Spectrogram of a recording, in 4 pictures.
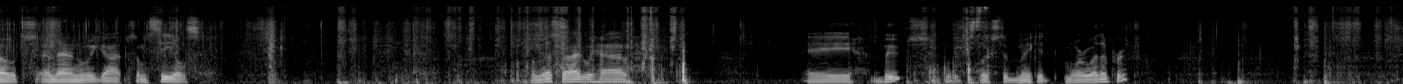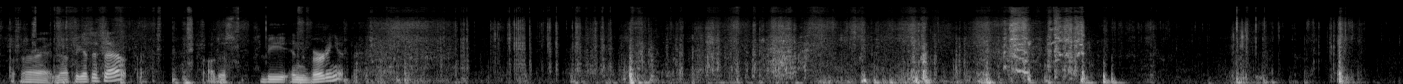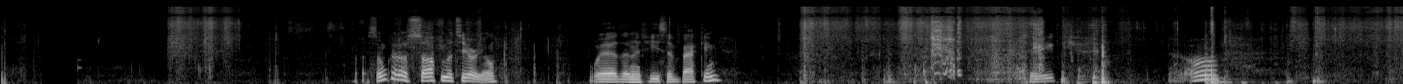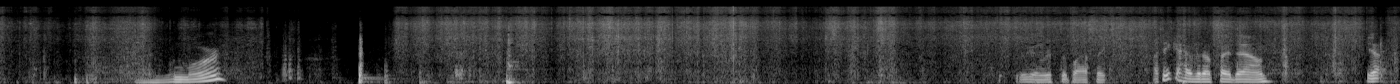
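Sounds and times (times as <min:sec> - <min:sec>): plastic wrapping crinkling: 0:00.0 - 0:06.4, 0:18.0 - 0:23.2, 0:29.7 - 0:30.6, 0:36.0 - 0:39.9, 0:41.0 - 0:44.8, 0:46.0 - 0:56.0
cardboard and foam rustling: 0:00.0 - 0:07.0, 0:11.8 - 0:28.5, 0:29.7 - 0:33.9, 0:36.0 - 0:56.0.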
